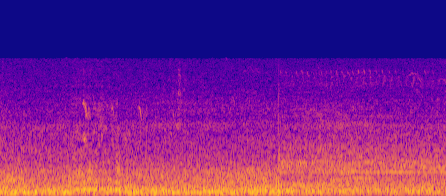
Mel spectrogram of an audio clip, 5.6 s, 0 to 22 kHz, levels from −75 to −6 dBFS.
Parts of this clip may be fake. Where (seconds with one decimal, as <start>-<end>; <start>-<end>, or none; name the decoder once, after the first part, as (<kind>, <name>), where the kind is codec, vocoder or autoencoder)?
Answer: 0.9-1.5 (vocoder, HiFi-GAN)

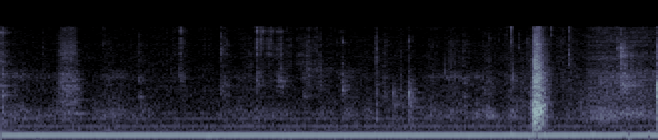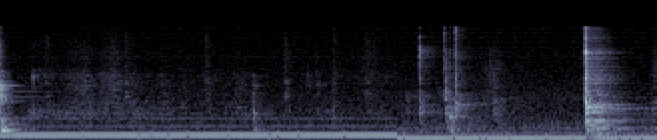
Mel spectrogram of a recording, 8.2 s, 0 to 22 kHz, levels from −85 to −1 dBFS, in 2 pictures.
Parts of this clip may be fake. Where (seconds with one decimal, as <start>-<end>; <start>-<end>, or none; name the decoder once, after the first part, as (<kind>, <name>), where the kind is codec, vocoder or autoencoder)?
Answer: 3.7-8.2 (vocoder, BigVGAN v2)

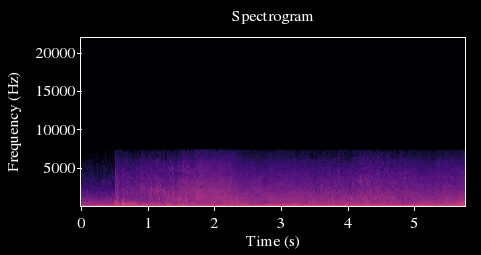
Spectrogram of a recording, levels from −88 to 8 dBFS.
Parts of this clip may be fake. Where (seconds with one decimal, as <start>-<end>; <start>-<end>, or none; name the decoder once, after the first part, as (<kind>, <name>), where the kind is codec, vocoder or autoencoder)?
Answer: 1.8-3.4 (vocoder, Vocos); 4.9-5.8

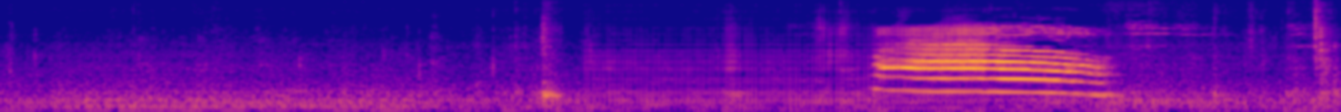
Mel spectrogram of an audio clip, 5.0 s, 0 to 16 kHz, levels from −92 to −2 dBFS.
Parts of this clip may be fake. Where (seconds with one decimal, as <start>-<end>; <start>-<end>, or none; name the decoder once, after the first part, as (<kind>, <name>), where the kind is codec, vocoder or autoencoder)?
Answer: 2.2-3.7 (vocoder, BigVGAN v2)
